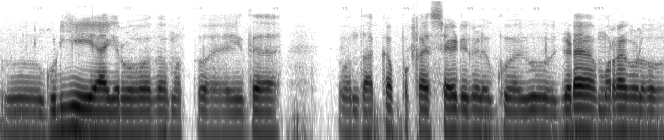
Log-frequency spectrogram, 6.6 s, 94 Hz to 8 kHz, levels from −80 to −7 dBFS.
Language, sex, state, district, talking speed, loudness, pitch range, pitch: Kannada, male, Karnataka, Belgaum, 115 wpm, -18 LUFS, 115-120 Hz, 120 Hz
